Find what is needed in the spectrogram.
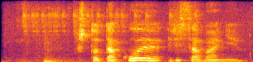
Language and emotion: Russian, neutral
